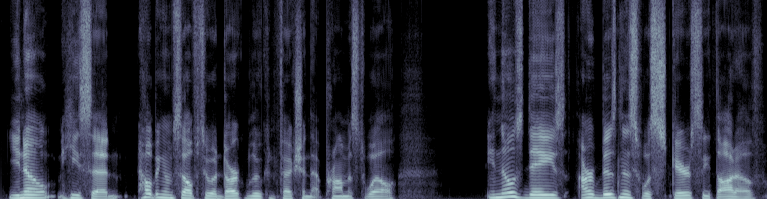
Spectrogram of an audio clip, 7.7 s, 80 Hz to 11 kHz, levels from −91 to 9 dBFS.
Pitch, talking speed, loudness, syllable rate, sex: 150 Hz, 180 wpm, -19 LUFS, 5.6 syllables/s, male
